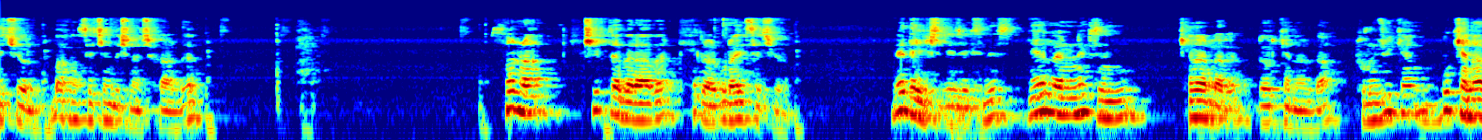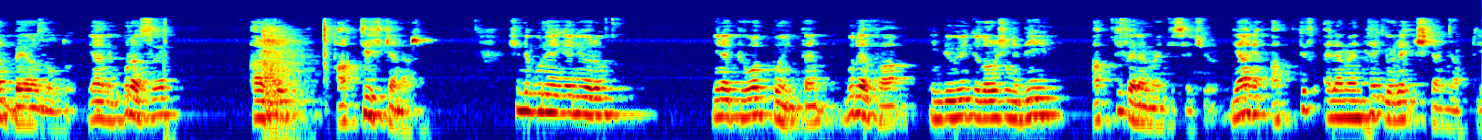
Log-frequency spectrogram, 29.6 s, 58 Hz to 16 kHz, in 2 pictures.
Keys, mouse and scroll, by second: 0.5 scroll up 1, 1.1 scroll down 1, 1.4-2.0 scroll down 1, 2.2 ctrl+middle click, 3.2-4.5 shift+middle drag, 7.1 shift+click, 20.9-26.6 drag, 28.6 shift+middle click.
